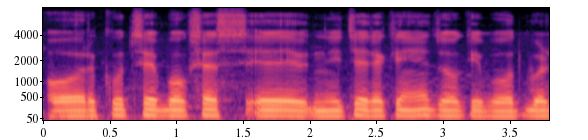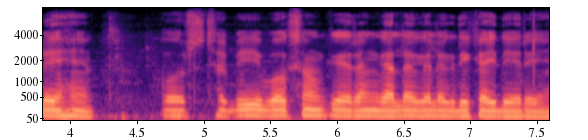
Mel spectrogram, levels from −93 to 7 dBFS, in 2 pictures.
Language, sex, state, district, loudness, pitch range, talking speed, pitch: Hindi, male, Rajasthan, Bikaner, -15 LUFS, 95-105 Hz, 180 wpm, 100 Hz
